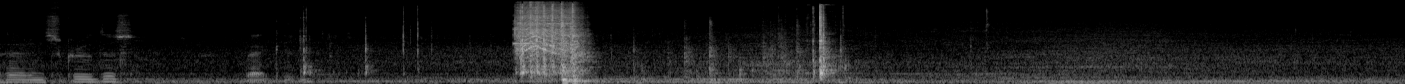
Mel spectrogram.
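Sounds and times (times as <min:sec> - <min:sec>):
screw and tool clicks: 0:05.2 - 0:06.0
power driver whirring: 0:05.2 - 0:08.5.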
